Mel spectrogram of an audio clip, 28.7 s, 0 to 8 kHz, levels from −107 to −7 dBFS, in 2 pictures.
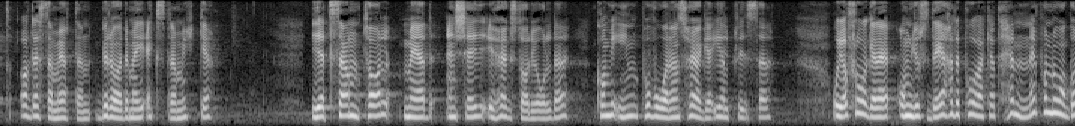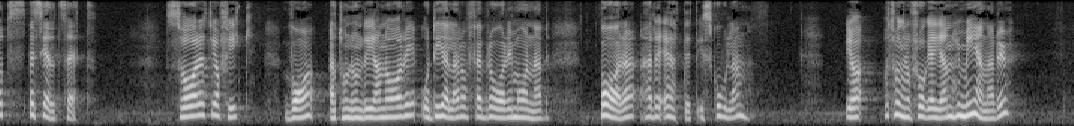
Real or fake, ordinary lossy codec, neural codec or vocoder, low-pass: real; none; none; none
